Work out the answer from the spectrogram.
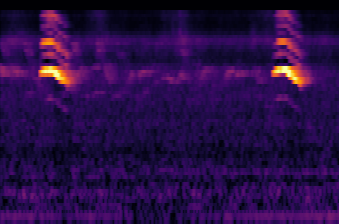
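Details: Opior jawa, the Javan grey-throated white-eye, in a tutoring recording: two loud, pure whistled notes about three seconds apart, each falling in pitch, with near silence between them.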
